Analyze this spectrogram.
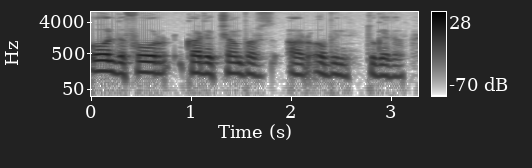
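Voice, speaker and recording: Against a quiet background, a man with a non-native accent and a dark, mellow tone speaks at a fairly high pitch and a moderate pace with fairly even intonation. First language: not English. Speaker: anaesthetist lecturer. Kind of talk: lecture. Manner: halting.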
